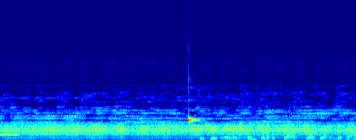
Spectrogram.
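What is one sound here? A small radio hisses with static.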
